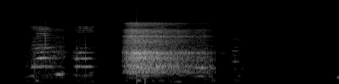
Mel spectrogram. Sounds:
Sigh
